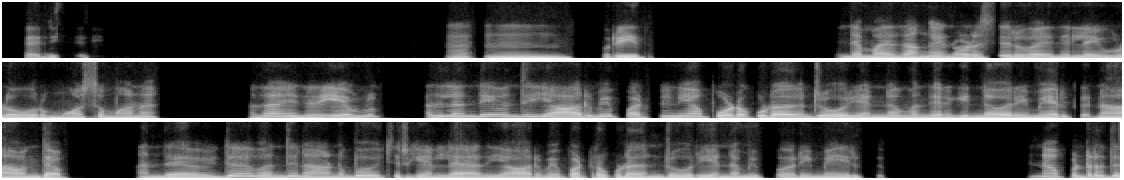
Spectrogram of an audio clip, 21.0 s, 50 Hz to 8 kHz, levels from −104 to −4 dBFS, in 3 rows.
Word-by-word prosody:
சரி, 185 +2 -6
சரி. - - -22 2.2
ம், 180 -1 -5 0.2
ம், 175 -1 +3 0.3
புரியுது. 165 0 -2 1.2
இந்த 185 +1 0
மாதிரி 185 0 +3
தாங்க 195 +2 +3
என்னோட 190 +1 +1
சிறு 190 -1 +1
வயதுல 180 -2 +1
இவ்வளவு 180 +2 0
ஒரு 175 - -1
மோசமான 190 +1 +1 0.7
அதான். 240 +5 +1
இது 195 -2 0 0.2
எவ்ளோ, 215 +6 -1 0.3
அதுலேருந்தே 240 +5 +1
வந்து 265 +1 0 0.2
யாருமே 220 +4 +2
பட்டினியா 225 +4 -1
போடக்கூடாதுன்ற 200 -1 +2
ஒரு 175 - +1
எண்ணம் 200 +3 +1
வந்து 190 +1 +1
எனக்கு, 180 -3 -1
இன்ன 180 +2 +2
வரையுமே 185 +1 +1
இருக்கு. 175 +1 -9
நா 165 - +1 0.2
வந்து 165 +1 +1 0.6
அந்த 180 0 +1 0.3
இத 215 - 0 0.2
வந்து 205 +2 +1 0.2
அனுபவிச்சிருக்கேன் 190 -3 0
இல்லையா? 165 +1 +2
அத 165 - -2
யாருமே 170 +4 +1
பட்டுட 180 0 0
கூடாதுன்ற 170 +1 +1
ஒரு 170 - -2
எண்ணம் 175 +1 +1
இப்ப 175 - -14
வரையுமே 175 +1 -1
இருக்கு. 165 - -9 0.9
என்ன 230 -1 -2
பண்ணுறது? 210 -1 +1
185 Hz, 135 wpm, -24 LUFS, 175-205 Hz, 2.2 s, ம்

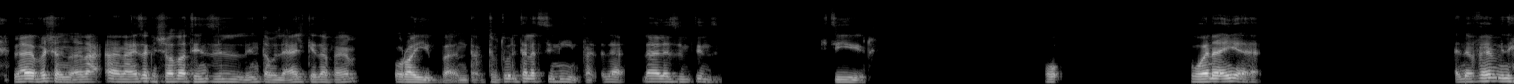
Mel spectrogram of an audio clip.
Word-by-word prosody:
لا 130 - +2
يا 135 - +10
باشا 145 +1 +1
أنا 115 +2 0
ع 120 - -3
أنا 125 -1 +2
عايزَك 125 +4 +2
إن 130 - -7
شاء 130 0 +3
الله 130 0 +5
تنزل 125 -2 -6
أنت 115 +3 -6
والعيال 105 +3 -2
كده 115 0 -3
فاهم، 115 +2 -5 0.4
قريّب 110 -3 +2
بقى، - - -4
أنت 100 0 -9
أنت 105 - -12
بتقول 135 +5 -4
3 135 0 0
سنين 125 -3 -9
فلأ، - - -6 0.2
لأ 130 0 +3
لازم 125 -2 -3
تنزل. 115 -3 -10 1.0
كتير. 110 -2 -6 1.7
هُ - - -3 1.3
وأنا 130 +2 +8
إيه 140 +3 +4
أ - - -7 2.0
أنا 130 0 -1
فاهم 150 +3 +3
إن 145 -2 +1
125 Hz, 135 wpm, -25 LUFS, 115-130 Hz, 2.0 s, يا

